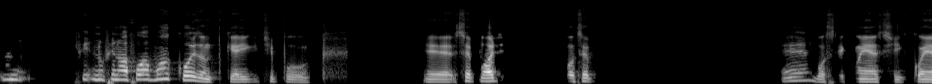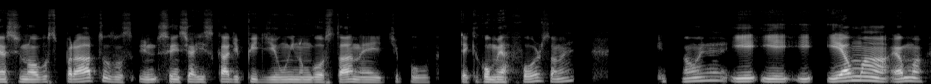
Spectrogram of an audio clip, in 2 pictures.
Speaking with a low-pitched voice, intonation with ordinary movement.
No: low, 125 Hz; wide, 6.4 semitones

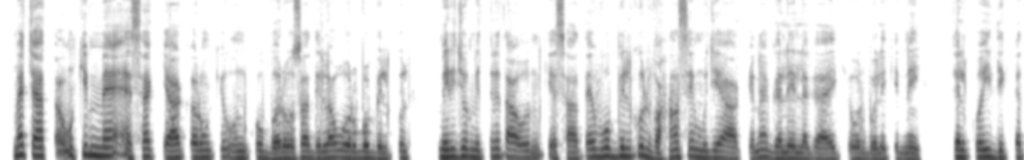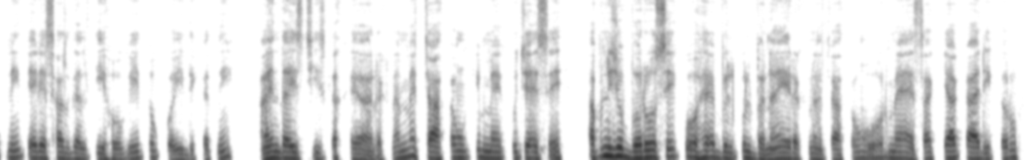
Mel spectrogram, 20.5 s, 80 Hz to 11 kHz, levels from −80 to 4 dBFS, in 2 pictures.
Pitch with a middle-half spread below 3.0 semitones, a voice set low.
No: average, 3.7 semitones; low, 130 Hz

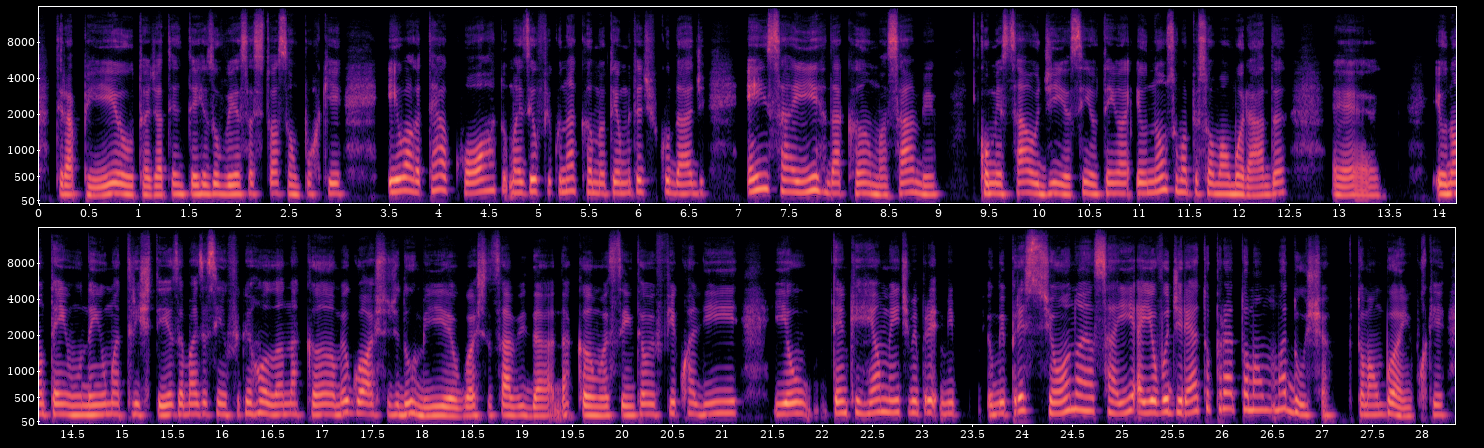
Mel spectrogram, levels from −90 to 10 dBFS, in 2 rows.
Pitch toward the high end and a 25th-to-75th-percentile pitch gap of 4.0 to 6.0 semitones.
No: high, 195 Hz; average, 3.2 semitones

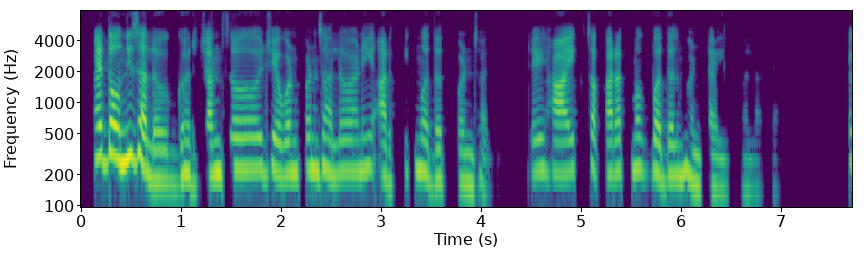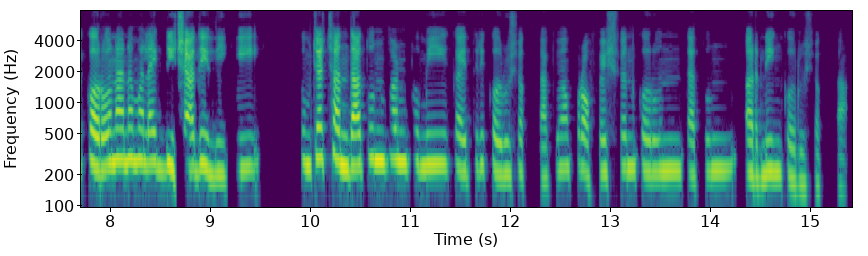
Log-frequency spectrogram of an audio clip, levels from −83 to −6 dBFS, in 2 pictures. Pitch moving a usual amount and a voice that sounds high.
Yes: average, 3.2 semitones; high, 215 Hz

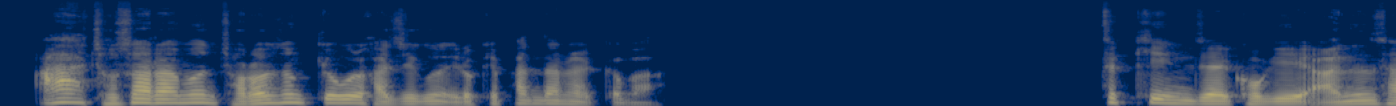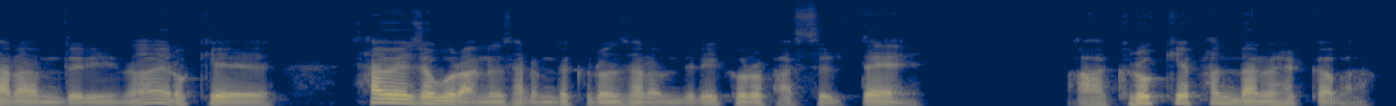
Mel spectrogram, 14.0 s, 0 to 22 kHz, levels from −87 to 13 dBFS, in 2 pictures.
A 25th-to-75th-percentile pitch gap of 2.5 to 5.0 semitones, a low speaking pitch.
No: wide, 5.4 semitones; low, 105 Hz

